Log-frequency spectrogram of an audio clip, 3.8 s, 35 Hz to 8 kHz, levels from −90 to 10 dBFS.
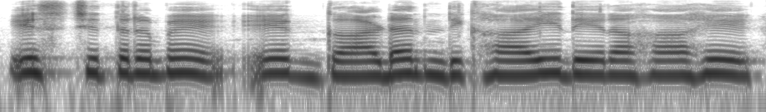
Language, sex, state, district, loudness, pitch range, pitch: Hindi, female, Madhya Pradesh, Bhopal, -14 LUFS, 210-230 Hz, 220 Hz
